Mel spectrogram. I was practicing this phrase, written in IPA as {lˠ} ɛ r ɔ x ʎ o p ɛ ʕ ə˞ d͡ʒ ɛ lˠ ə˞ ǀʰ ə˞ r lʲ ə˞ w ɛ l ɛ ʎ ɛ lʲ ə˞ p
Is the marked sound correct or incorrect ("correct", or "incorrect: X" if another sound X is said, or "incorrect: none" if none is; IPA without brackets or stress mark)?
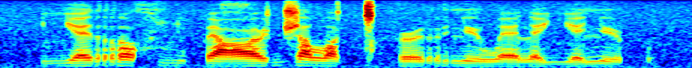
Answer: incorrect: ʎ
